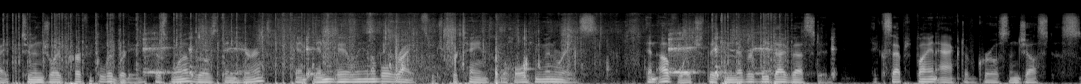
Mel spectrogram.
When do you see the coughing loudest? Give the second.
7 s.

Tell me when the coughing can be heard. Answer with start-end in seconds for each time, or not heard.
1.4-3.3, 6.7-8.3.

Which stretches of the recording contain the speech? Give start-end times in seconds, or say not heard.
0.0-10.7.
